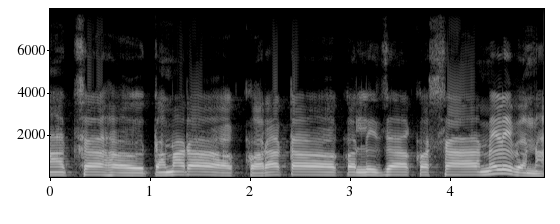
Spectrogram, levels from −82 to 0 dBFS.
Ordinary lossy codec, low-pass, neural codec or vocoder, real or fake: none; none; none; real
